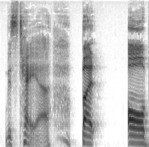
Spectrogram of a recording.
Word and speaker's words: Tea: Right, spelled T E A, but not pronounced T, obviously, pronounced Taya.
